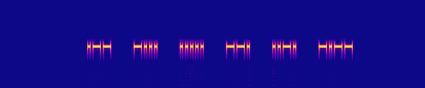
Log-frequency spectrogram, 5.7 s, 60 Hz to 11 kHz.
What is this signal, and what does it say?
Morse code, heard as a keyed tone, about 36 wpm, spaced as for 20 wpm, 700 Hz. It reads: WB5GFY
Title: USA Call Signs - 3x Character Spacing - 35wpm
